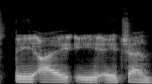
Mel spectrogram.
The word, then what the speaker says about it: Biehn: It's b i e h n, but it is pronounced Biehn.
